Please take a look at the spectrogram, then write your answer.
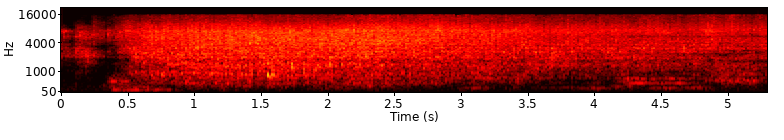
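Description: Water poured into a hot cumin and mustard seed tempering for dal dhokli, a loud rushing hiss and sizzle that swells quickly and then settles into a steady bubbling roar.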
